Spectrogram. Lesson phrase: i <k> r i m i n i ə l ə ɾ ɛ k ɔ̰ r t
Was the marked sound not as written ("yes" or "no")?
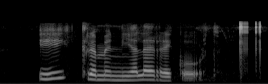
no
